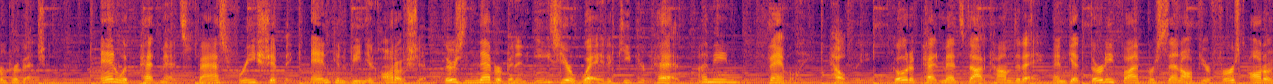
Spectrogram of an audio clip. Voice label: Pet Meds Commercial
